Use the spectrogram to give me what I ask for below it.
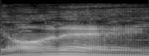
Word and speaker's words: Ayane: This is Ayane. Ayane. That's how you pronounce her name.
